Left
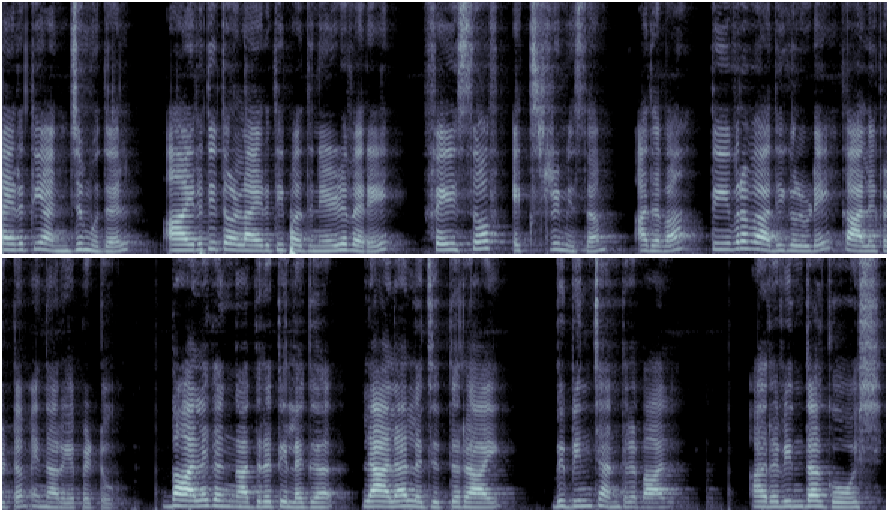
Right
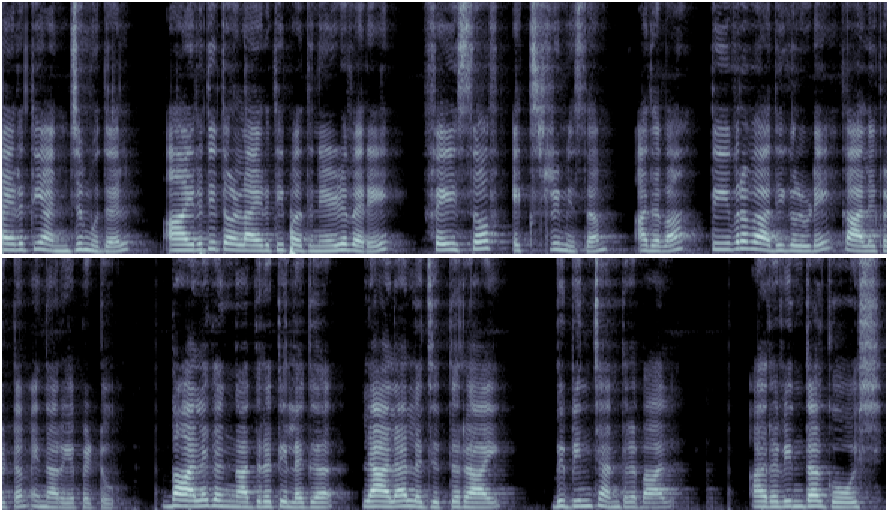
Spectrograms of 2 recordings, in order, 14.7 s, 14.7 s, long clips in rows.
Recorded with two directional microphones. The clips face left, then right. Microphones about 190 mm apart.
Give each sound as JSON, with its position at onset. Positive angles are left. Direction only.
{"t": 0.0, "sound": "a woman's voice", "side_deg": -50}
